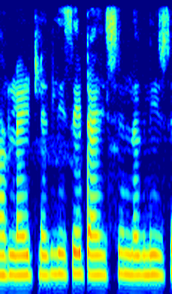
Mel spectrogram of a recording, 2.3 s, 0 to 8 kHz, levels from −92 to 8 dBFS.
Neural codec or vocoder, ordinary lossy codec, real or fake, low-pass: none; none; real; 7.2 kHz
